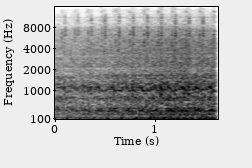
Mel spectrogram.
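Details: 2000 Subaru Impreza Outback 2.2, uneven idle with a recurring stumble; owner suspects a burnt valve; cylinders unplugged one by one, two cylinders on one side found good, dead cylinder not yet found; misfire.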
